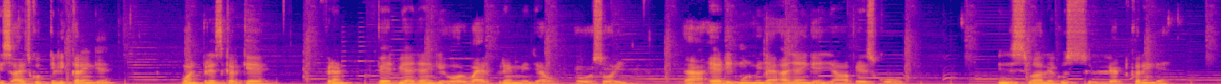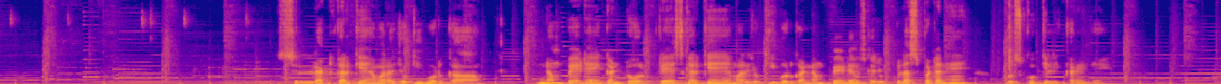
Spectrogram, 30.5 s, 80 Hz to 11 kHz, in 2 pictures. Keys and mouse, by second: 0.9 click, 2.9 KP_1, 10.1 Tab, 13.0-14.2 drag, 15.2 click, 16.0 click, 17.6 click, 18.3 click, 28.5 ctrl+KP_Add.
